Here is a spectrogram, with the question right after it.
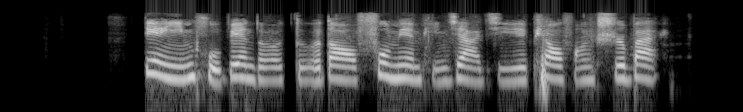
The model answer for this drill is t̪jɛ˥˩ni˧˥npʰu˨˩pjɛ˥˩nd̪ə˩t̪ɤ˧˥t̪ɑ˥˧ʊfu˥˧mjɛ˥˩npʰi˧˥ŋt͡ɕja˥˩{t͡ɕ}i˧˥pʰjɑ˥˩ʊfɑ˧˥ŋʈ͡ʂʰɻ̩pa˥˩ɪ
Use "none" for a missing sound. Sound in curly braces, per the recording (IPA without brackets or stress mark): t͡ɕ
